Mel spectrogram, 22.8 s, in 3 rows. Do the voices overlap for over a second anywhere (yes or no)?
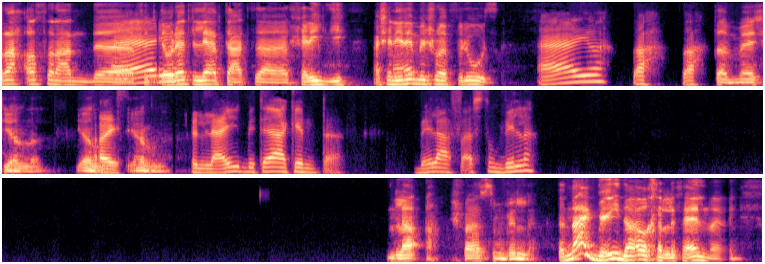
no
